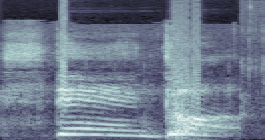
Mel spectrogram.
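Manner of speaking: low, loud, drawn-out bellow. Retold or imitated. Tiny girl orders student up, low mock bellow. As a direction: imitate her with a deep, overblown roar. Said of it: "like, raise her voice".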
